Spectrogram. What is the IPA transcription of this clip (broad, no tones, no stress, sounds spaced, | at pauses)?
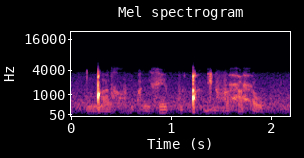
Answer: ŋ͡ǃ a l x ṳ ʔ a̤ ŋ x e pː ɯ ɡ͡ǃ œ ɡ i v ɯ ħ ə ħ o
